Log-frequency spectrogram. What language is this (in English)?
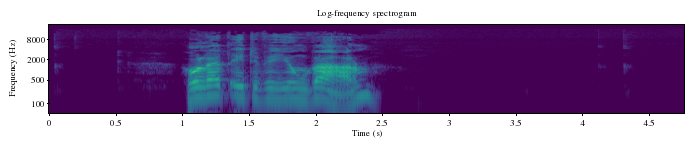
Western Frisian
